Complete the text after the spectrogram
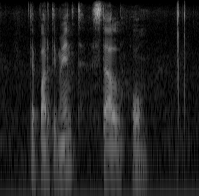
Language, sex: Afrikaans, male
